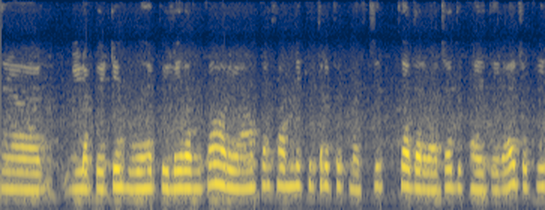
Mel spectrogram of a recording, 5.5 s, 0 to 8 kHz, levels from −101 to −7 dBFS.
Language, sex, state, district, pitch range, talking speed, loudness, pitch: Hindi, female, Bihar, Vaishali, 205-235 Hz, 265 wpm, -18 LUFS, 215 Hz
